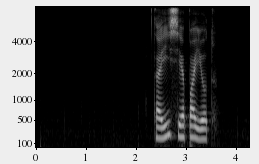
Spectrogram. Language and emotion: Russian, neutral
